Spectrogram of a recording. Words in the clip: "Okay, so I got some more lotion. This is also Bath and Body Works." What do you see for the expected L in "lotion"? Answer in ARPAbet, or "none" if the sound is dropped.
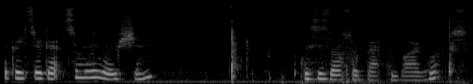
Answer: N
